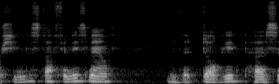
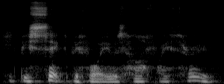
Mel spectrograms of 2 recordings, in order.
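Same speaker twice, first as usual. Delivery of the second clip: softer hushed reply; whisper; 2 semitones higher, 8 dB quieter than usual. Acted. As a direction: keep it hushed to your friend. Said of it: "Lavender whispered back".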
